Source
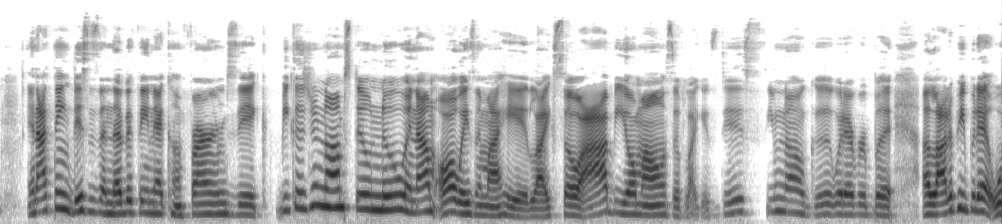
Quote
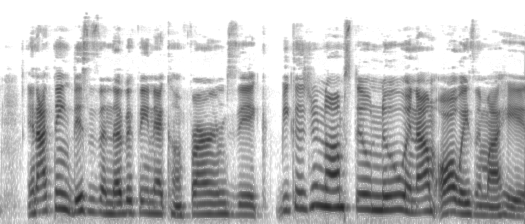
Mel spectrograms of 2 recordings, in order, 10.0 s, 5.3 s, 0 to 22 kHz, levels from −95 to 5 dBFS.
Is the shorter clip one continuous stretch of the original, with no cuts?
yes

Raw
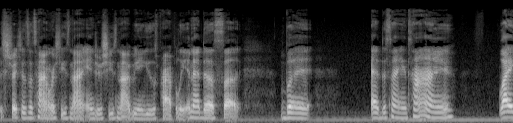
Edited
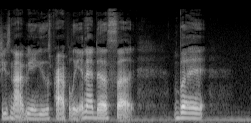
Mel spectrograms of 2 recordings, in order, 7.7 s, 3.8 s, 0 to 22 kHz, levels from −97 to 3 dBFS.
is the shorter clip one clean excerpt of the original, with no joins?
yes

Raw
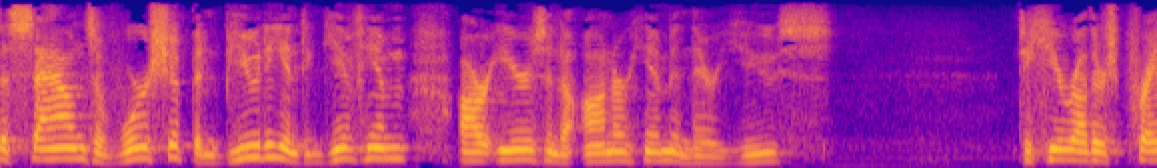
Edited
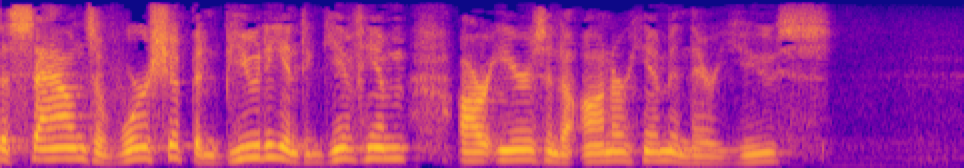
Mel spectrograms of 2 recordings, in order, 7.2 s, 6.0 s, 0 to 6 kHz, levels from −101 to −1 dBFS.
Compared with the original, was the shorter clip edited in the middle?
no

